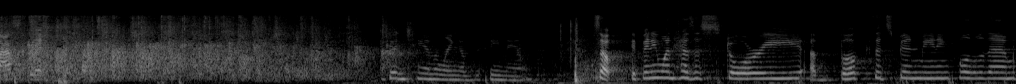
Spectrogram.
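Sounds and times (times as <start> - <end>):
audience applause after a talk: 0.0 - 4.0
speech: 4.0 - 10.1.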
